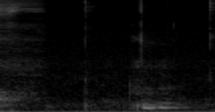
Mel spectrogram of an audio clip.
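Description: Two faint, single clicks of a computer mouse as an activity is picked up and dragged in a desktop program, with a short low murmur of a voice near the end.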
